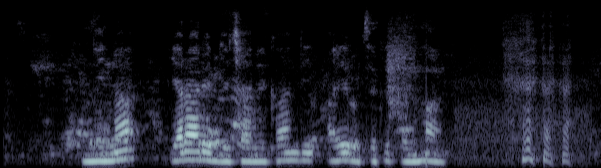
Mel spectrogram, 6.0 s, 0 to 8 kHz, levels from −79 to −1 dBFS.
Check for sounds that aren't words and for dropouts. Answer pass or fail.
fail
